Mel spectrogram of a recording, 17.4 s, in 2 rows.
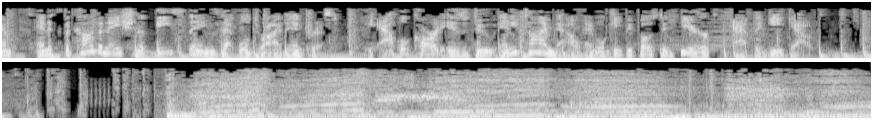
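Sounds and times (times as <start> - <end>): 
speech: 0.0 - 8.7
Toyota Supra sports car engine roar: 10.3 - 17.3
Toyota Supra sports car tires squealing: 10.4 - 17.3.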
